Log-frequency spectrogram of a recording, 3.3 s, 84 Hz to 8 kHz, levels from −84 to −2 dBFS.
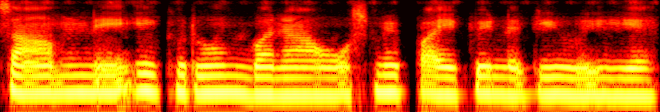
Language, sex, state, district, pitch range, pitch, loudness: Hindi, female, Haryana, Charkhi Dadri, 170-185 Hz, 180 Hz, -16 LUFS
